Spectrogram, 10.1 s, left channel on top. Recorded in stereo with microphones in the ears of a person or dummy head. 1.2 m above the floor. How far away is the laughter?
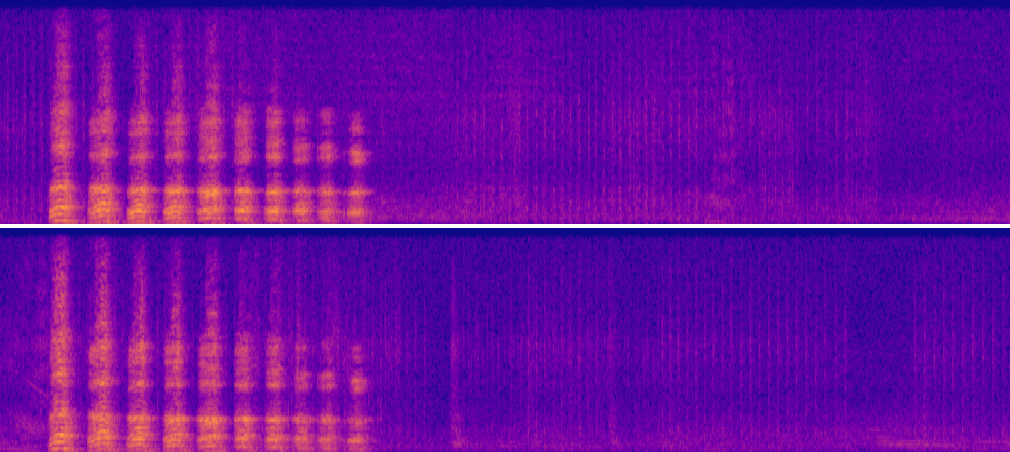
About 1.1 m.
